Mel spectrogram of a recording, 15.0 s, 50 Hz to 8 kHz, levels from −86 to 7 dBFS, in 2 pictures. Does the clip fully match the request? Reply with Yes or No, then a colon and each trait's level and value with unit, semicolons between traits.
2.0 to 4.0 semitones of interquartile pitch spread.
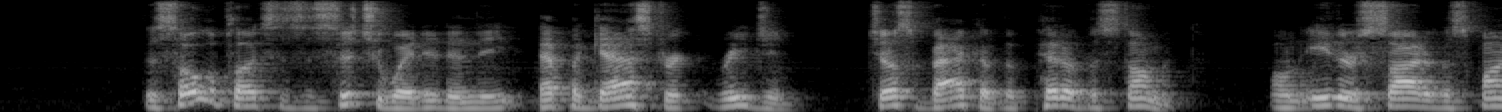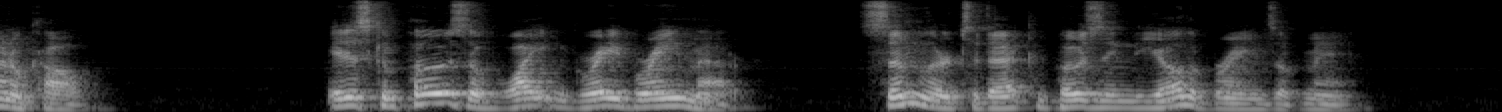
No: average, 4.8 semitones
